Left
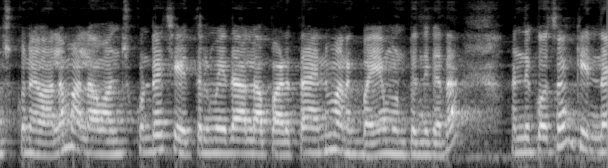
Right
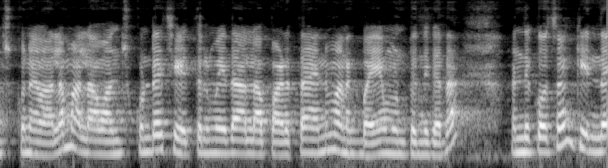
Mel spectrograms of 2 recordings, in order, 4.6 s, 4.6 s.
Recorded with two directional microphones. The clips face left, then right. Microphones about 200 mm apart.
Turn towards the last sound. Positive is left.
turn(degrees=-40)  # may be behind; listen again after turning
